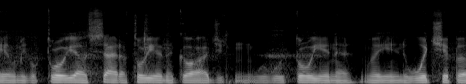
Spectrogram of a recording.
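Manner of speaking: put-on exaggerated Italian Boston mafia accent. Discussing subtle character accents, mocking an exaggerated Italian Boston mafia accent. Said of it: "you don't want to be like uber Italian Boston Mafia".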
